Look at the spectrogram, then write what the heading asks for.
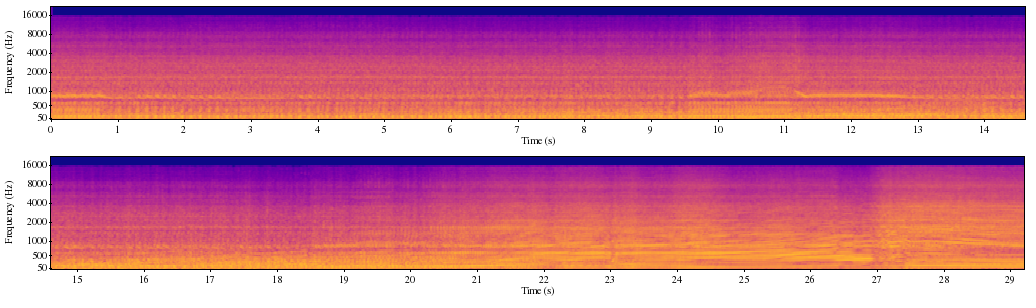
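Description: Sport motorcycle engine heard close from its onboard camera, running at low revs while rolling slowly, then accelerating hard from about twenty seconds in, rising in pitch with a gear change near the end.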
